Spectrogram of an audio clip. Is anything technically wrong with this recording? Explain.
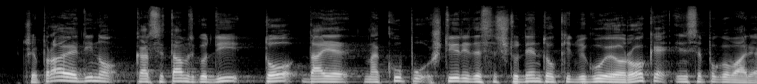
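No, nothing technically wrong can be heard in this speech recording at any point.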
